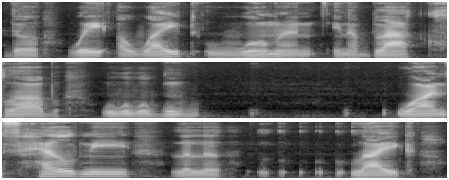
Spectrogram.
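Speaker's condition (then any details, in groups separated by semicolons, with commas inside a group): Stuttering; stuttering since childhood, onset in Jamaican countryside; stuttered joke once misheard by listener as something ugly; repeated sounds, prolonged sounds, blocks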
